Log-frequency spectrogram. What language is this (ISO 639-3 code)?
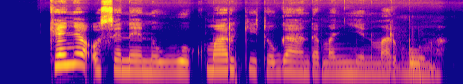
luo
